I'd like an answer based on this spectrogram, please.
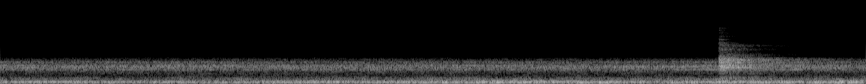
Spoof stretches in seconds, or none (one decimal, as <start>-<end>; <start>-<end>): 5.3-7.0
